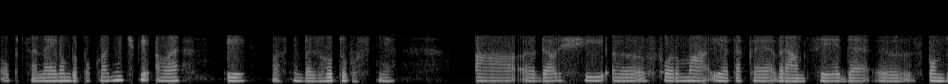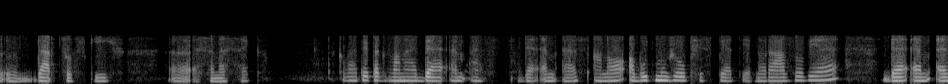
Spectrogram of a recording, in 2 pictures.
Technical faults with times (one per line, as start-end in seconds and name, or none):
0.00-18.96 G.726 ADPCM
